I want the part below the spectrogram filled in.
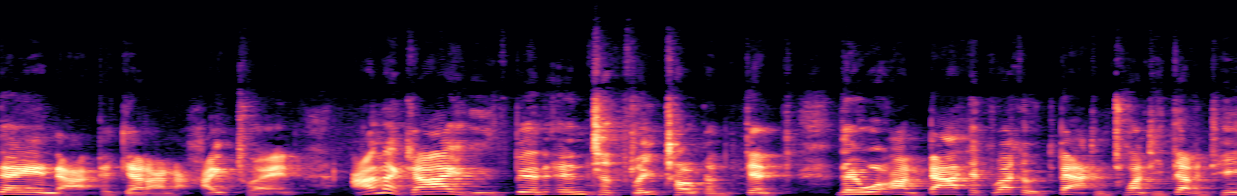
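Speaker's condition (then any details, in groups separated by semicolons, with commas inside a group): Cerebral palsy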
